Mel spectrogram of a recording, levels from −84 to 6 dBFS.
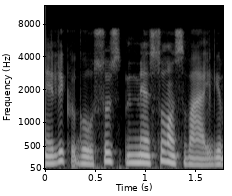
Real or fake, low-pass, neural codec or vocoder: fake; 7.2 kHz; codec, 16 kHz, 2 kbps, FunCodec, trained on LibriTTS, 25 frames a second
